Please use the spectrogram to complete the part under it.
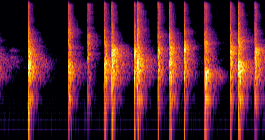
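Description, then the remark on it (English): A dozen or so loud, sharp hand claps in an uneven rhythm, some quick pairs and some short pauses between them, with no talking. “Like, because we're not clapping at the fact that he's a deadbeat baby dad”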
